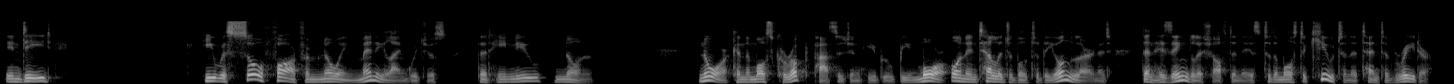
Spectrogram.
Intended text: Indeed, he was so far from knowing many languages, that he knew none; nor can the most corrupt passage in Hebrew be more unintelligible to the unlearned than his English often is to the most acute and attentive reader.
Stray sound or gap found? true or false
false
